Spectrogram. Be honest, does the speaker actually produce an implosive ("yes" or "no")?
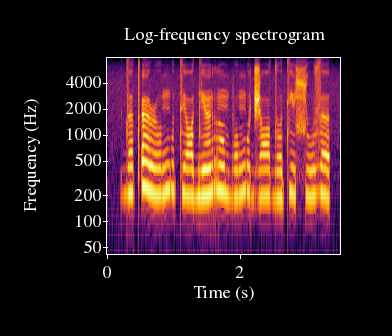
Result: no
